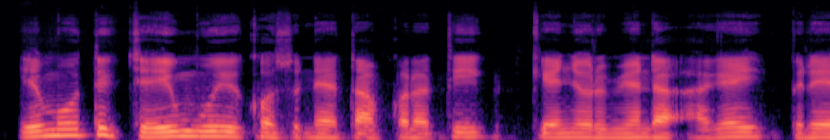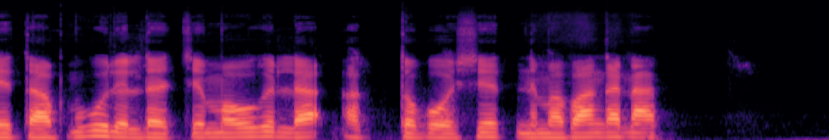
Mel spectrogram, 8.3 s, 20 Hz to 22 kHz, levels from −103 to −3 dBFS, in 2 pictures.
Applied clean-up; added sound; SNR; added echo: neural mask model DeepFilterNet 3.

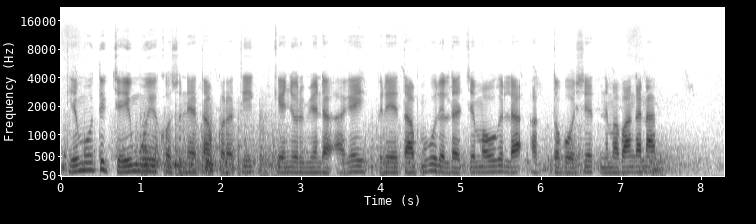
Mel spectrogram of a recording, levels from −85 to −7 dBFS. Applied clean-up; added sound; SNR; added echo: none; Thunder; 7 dB; none.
